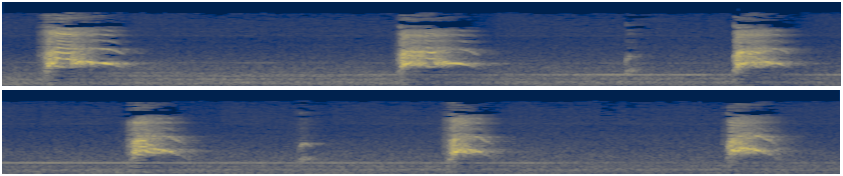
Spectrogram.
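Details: Orphaned red fox cubs in a pen, later released back to the wild, give loud hoarse screeching barks repeated roughly every two seconds, with faint short squeaks between them and a steady tonal hum underneath.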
